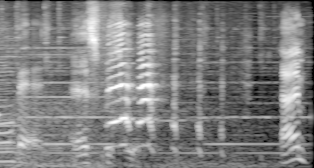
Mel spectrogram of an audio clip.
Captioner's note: laughs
